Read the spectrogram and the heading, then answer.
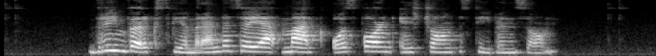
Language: Hungarian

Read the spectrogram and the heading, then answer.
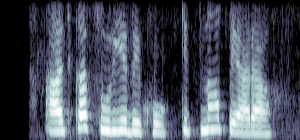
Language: Hindi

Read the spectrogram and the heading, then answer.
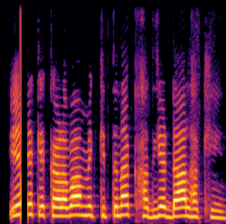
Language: Magahi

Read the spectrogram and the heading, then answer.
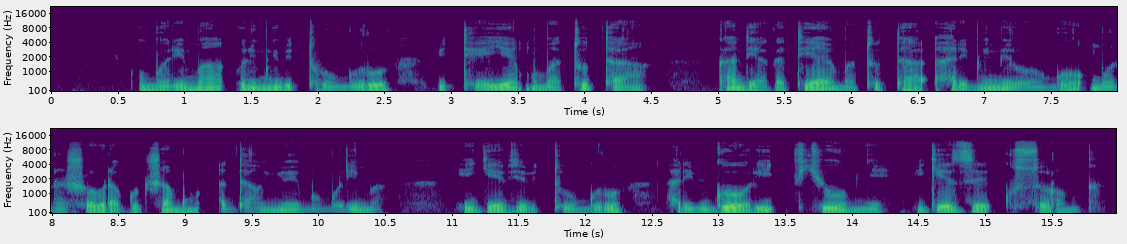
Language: Rundi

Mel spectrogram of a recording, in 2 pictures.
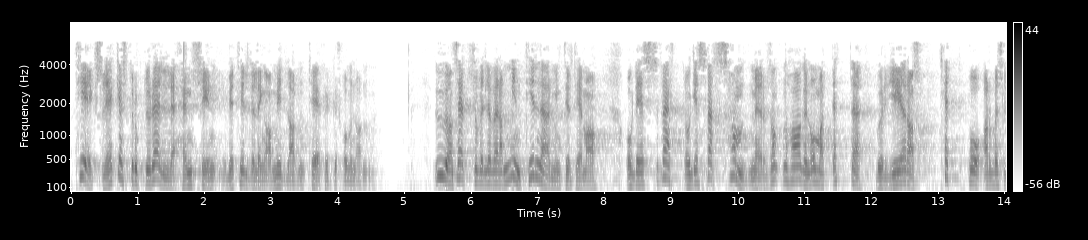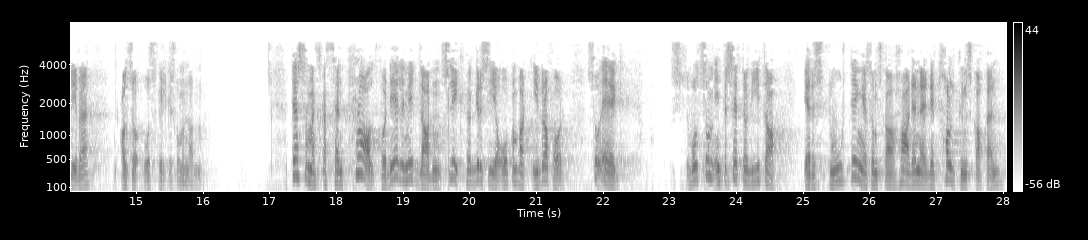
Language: Norwegian Nynorsk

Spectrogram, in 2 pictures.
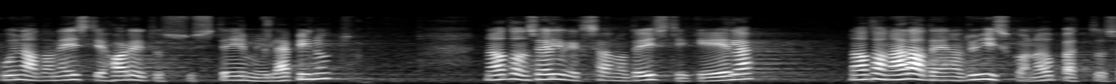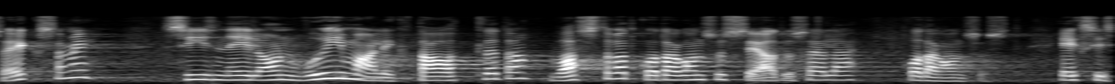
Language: Estonian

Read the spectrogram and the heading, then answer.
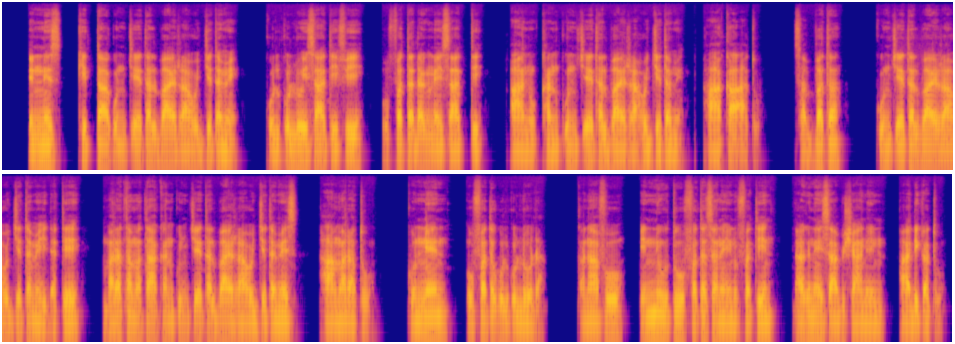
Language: Oromo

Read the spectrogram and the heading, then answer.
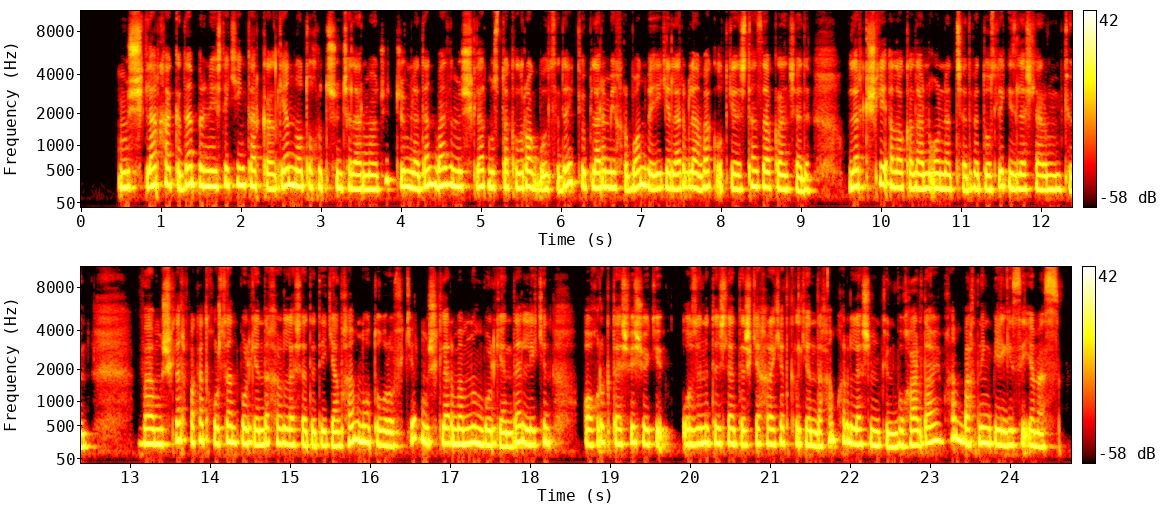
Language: Uzbek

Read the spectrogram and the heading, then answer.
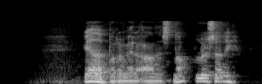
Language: Icelandic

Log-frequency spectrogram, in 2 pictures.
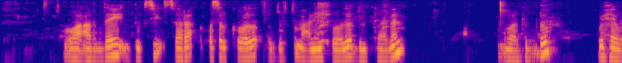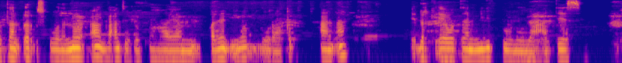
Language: Somali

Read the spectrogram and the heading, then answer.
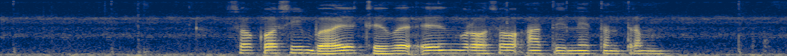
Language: Javanese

